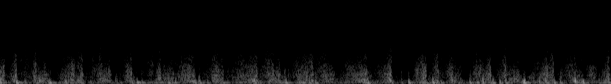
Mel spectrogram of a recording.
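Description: Long acrylic nails on both hands rapidly scratch a black foam microphone cover. The result is a dense, continuous, muffled rustling and scraping, heavy in the low end with soft bursts throughout and almost no high sparkle.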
